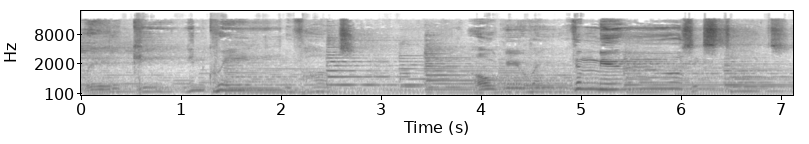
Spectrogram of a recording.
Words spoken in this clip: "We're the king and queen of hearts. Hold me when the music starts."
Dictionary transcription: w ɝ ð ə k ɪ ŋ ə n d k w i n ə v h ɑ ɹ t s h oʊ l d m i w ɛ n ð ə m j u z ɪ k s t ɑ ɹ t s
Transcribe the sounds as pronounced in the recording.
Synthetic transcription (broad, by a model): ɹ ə k ɪ ŋ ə n k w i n ə v h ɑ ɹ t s h oʊ l d m i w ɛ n ð ə m j u z ɪ k s t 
